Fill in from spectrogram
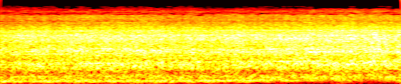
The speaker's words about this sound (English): they're top fuel dragsters running on nitromethane, loud enough to cause hearing damage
